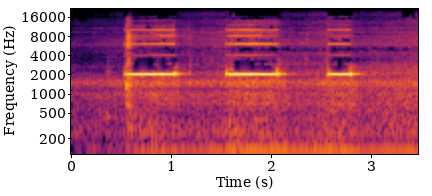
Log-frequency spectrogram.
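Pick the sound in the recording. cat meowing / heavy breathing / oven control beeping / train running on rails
oven control beeping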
